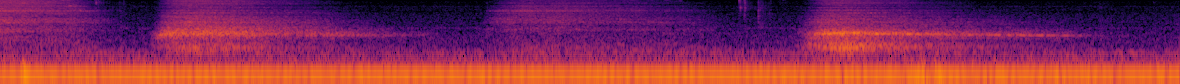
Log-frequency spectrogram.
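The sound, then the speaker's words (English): Slow breathing, in through the nose and out through the mouth, as two unhurried breath cycles of soft airy rushes over a steady low hum, without speech. “And just breathe in through your nose, out through your mouth.”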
